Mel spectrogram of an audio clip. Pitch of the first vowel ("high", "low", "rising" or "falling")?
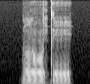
high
